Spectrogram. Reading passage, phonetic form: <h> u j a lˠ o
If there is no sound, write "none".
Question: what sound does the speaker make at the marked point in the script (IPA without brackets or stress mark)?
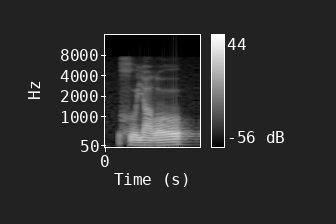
x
